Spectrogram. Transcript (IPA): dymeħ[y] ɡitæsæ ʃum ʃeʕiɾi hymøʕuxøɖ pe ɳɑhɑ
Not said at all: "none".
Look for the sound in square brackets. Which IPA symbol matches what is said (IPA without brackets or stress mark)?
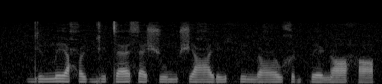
y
